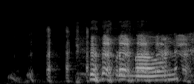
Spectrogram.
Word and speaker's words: Hermione: How do you pronounce the name that starts with H-E-R? Her. Hermione.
